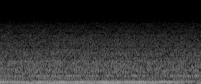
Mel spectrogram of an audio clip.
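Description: Steady low hum over a faint even hiss, with no other event.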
